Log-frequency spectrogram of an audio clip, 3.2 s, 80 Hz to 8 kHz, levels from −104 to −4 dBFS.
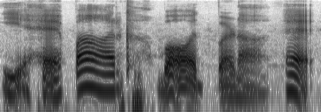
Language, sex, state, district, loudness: Hindi, female, Rajasthan, Bikaner, -17 LUFS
